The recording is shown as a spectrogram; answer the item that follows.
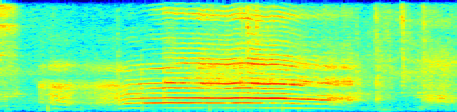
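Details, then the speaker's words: Newborn baby's cry at first meeting with big sister: one sustained high-pitched clear wailing cry, then a softer fussy sound. "You hear the baby crying?"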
